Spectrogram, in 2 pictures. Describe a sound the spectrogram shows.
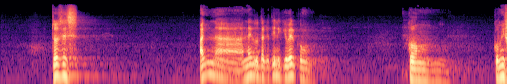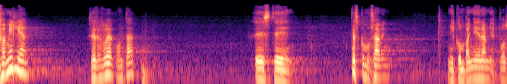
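An elderly man speaks slowly and deliberately through a microphone, with long pauses between phrases.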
